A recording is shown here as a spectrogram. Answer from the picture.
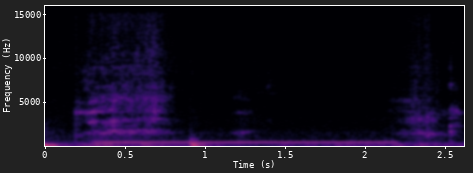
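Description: A single steady ringback tone of an outgoing call to a friend, from a phone on speaker, holds for about two seconds, clear and moderately loud over faint background noise, then cuts off.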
